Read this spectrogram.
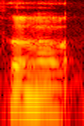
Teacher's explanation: یہ زبان کی نوک اوپر والے دانتوں سے لگا کر یہ حرف ادا ہوگا، بالکل نوک لگانی ہے، تھا۔ ہلکا سا زبان کا پیالہ بنے گا، لیکن جو ہے نا یہ زبان کی نوک کے ساتھ آپ کے اوپر والے دانتوں کے ساتھ ٹچ کرے گی تو یہ حرف پراپر ادا ہوگا۔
